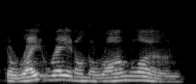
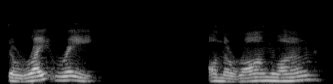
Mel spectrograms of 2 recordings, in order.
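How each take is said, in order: First: Said in the usual way. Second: Slow, with a pause before each phrase; "the right rate" then a pause, "on the wrong loan" stretched slow; measured emphasis. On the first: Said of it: "Okay, the right rate on the wrong loan". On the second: Shown as a demonstration. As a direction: land each phrase apart, weighty. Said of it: "but I will say this".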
